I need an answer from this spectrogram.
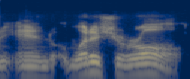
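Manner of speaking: normal talking voice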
